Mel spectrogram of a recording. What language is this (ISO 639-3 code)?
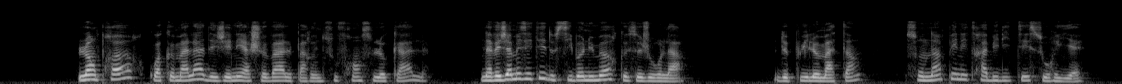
fra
